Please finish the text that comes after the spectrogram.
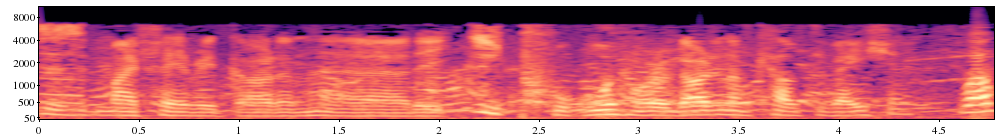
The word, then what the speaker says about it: Yipu: Well, there are 9 World Heritage Gardens in Suzhou, and actually this is my favorite garden, the Yipu, or Garden of Cultivation. Well pronounced.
